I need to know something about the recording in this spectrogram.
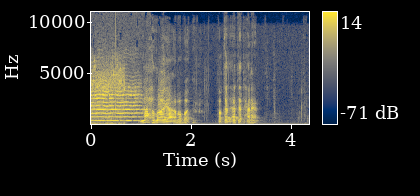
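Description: A man speaks into a telephone.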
